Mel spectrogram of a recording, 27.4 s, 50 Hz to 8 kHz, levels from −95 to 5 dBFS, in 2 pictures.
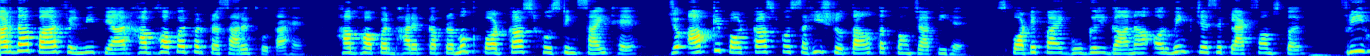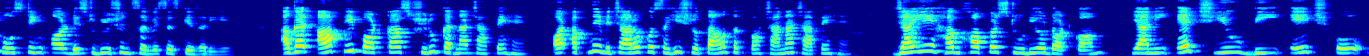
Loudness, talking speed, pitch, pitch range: -38 LUFS, 150 wpm, 245 Hz, 220-275 Hz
